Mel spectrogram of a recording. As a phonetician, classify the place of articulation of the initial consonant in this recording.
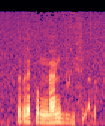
alveolar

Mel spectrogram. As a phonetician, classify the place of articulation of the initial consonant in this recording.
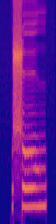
alveolar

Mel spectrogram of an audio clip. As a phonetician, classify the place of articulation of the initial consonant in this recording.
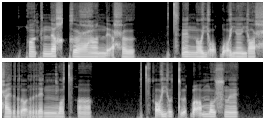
uvular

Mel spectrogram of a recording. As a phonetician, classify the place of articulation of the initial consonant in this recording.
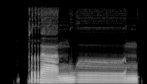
labial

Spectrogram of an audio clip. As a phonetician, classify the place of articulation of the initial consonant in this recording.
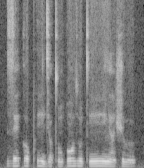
alveolar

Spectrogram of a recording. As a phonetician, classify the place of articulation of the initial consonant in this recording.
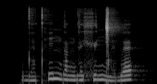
alveolar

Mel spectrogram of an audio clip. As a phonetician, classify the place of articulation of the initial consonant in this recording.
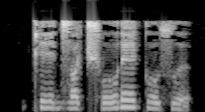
velar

